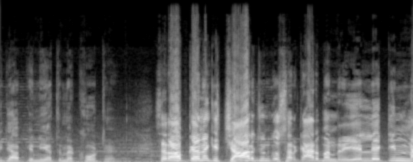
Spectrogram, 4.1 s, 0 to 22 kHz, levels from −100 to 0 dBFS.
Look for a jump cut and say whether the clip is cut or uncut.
uncut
